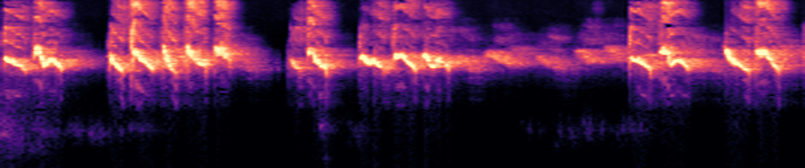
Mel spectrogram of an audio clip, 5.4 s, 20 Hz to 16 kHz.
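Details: Loud, varied song of a white-rumped shama of the Puteh Raja type, recorded 29 August 2021, made of quick whistled and chirping phrases repeated in bursts, each ending in softer, wavering high notes.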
